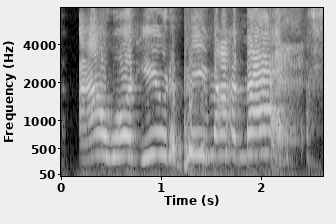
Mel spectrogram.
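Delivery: full-throated, high, loud yelling. Reading a story aloud, repeating a character's yelled line when asked, yelling. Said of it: "Tone it down there".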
